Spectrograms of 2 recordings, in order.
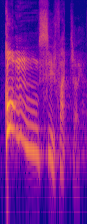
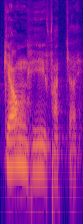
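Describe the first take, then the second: First: Kung Si Fat Choi said high and slow, drawn out; high Hakka greeting. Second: Kyong Hee Fat Choi said low and slow, drawn out; low Hokkien greeting. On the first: Preacher demonstrating the Hakka New Year greeting, high and slow. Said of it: "Tinggi, sudah". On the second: Preacher demonstrating the Hokkien New Year greeting, low and slow. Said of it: "Ya, rendah". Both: Shown as a demonstration.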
